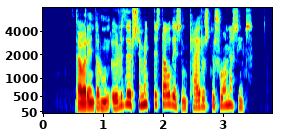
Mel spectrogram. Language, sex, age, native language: Icelandic, female, 30-39, Icelandic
